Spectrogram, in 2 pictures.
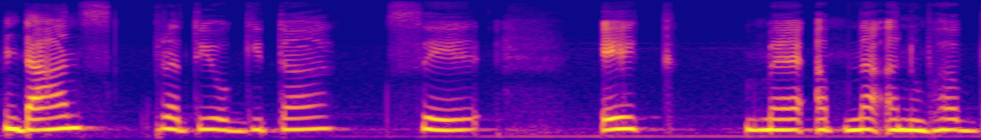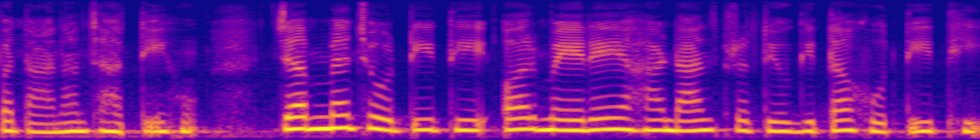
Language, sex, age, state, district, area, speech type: Hindi, female, 30-45, Madhya Pradesh, Jabalpur, urban, spontaneous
